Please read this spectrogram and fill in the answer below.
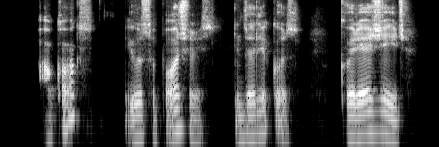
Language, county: Lithuanian, Kaunas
